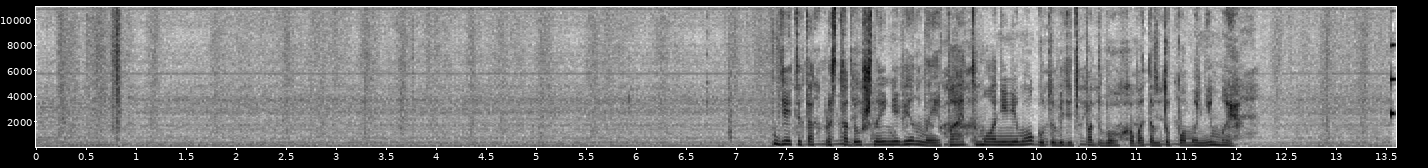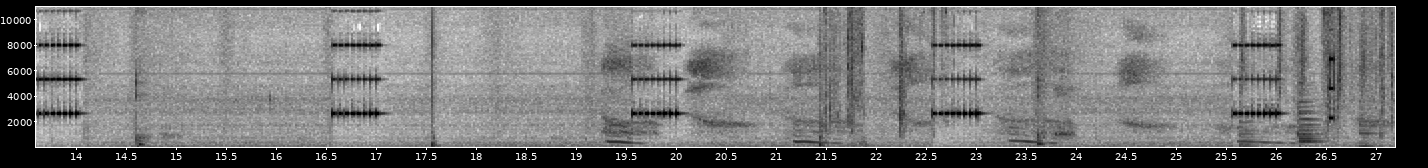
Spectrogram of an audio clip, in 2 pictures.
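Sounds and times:
speech: 7.4 - 12.2
telephone ringing with high electronic tones: 13.6 - 14.1, 16.6 - 17.1, 19.5 - 20.1, 22.5 - 23.2, 25.6 - 27.1.

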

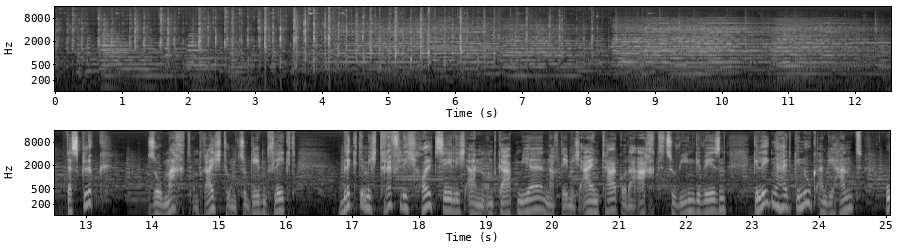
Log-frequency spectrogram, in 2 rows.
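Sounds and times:
horses' hooves clip-clopping as two riders travel: 0.0 - 25.0
music: 0.0 - 25.0
speech: 12.8 - 13.4, 14.0 - 25.0.

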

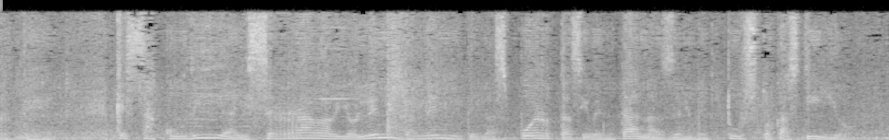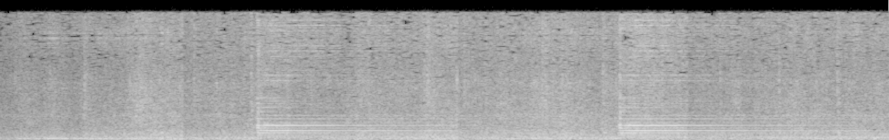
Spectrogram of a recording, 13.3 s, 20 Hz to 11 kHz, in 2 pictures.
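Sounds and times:
steady noise: 0.0 - 13.3
speech: 0.9 - 7.4
bell striking twelve o'clock in an old castle: 8.6 - 10.2, 11.3 - 13.3.

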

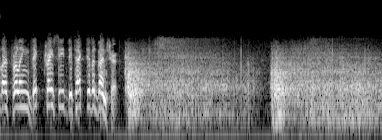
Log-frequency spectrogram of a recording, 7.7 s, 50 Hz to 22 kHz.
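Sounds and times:
speech: 0.0 - 2.7
big guns at cereal plant booming: 2.5 - 7.6
heavy blast: 2.5 - 7.6
steady roaring rumble: 2.5 - 7.6.

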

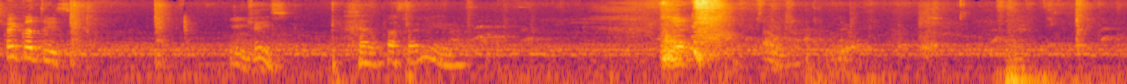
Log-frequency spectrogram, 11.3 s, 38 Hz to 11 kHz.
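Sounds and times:
speech: 0.0 - 1.0, 2.3 - 4.8, 6.8 - 8.2
person sneezing: 6.6 - 7.4.

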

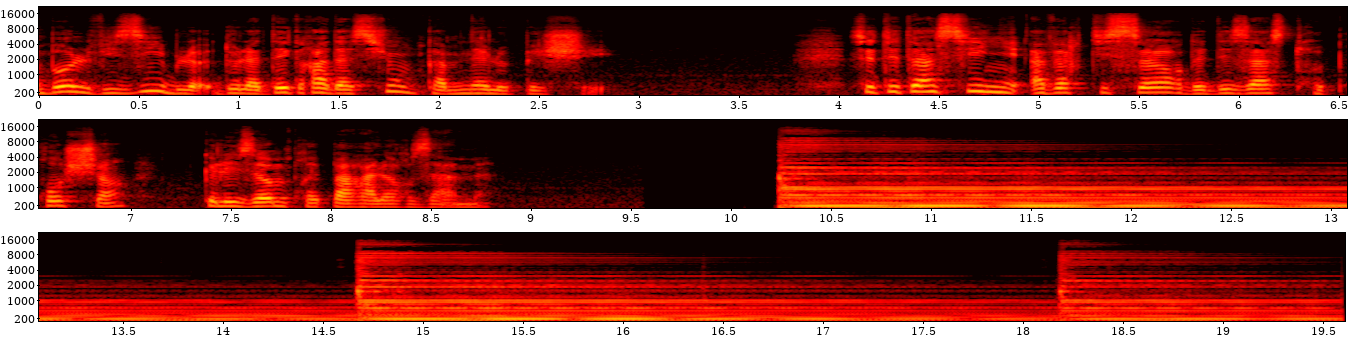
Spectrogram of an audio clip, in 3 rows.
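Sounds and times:
speech: 0.0 - 3.0, 3.9 - 8.9
clock chiming the hours with metallic strokes: 10.3 - 19.5.

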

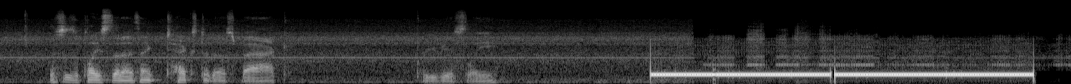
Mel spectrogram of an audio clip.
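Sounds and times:
speech: 0.5 - 3.0, 4.2 - 5.1
telephone ringing tone on an outgoing call: 6.5 - 10.4.

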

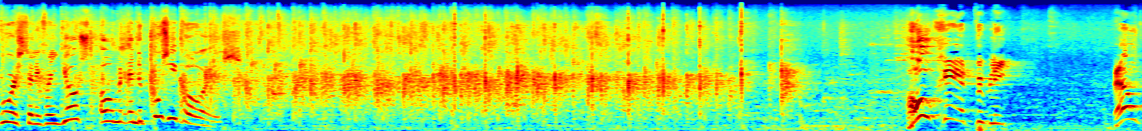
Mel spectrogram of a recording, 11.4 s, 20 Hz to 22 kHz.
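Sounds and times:
theatre festival audience applauding: 0.0 - 8.0
speech: 0.2 - 2.7, 9.8 - 10.2.

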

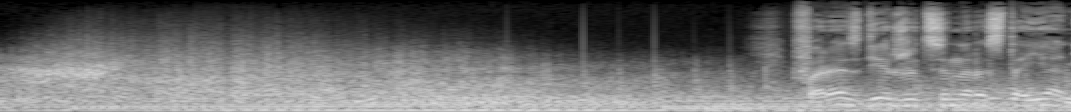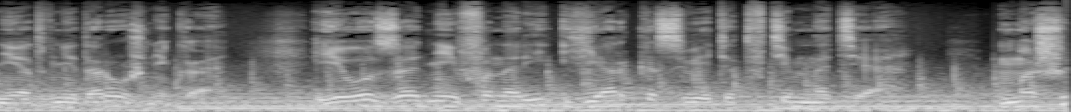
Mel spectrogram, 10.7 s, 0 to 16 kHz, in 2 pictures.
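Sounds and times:
airplanes flying over a city: 0.0 - 7.4
speech: 4.1 - 10.7.

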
